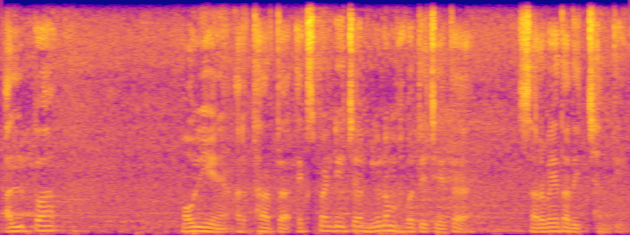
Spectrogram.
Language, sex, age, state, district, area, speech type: Sanskrit, male, 30-45, Karnataka, Davanagere, urban, spontaneous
